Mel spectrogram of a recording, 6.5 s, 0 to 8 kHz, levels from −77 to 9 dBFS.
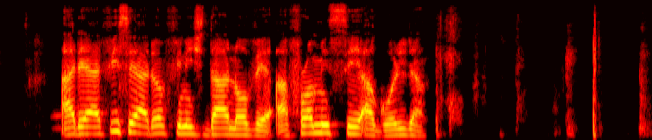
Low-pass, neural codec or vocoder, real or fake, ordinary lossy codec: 7.2 kHz; none; real; none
